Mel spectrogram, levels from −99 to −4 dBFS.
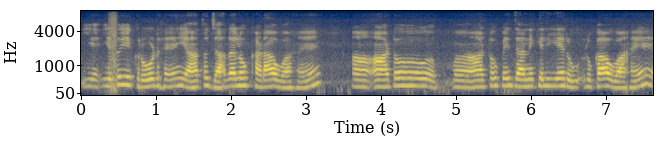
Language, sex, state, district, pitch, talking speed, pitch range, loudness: Hindi, female, Bihar, West Champaran, 215 Hz, 190 wpm, 200-230 Hz, -16 LUFS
